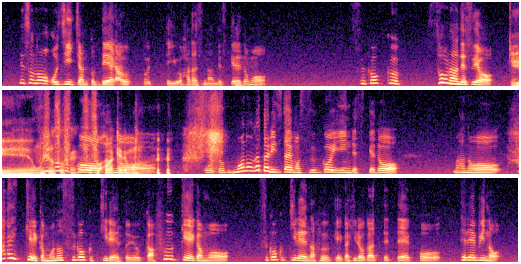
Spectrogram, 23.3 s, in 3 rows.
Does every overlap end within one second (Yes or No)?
No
